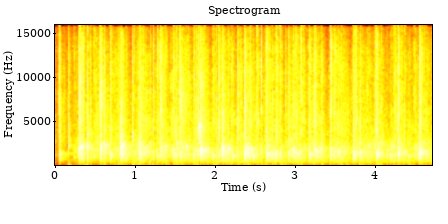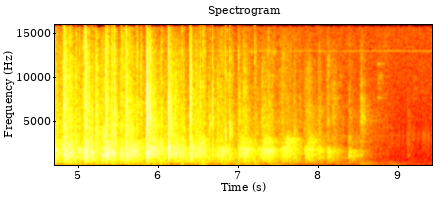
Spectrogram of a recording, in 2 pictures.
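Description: People applauding: a dense run of hand claps that starts suddenly and fades away over its last two seconds.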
